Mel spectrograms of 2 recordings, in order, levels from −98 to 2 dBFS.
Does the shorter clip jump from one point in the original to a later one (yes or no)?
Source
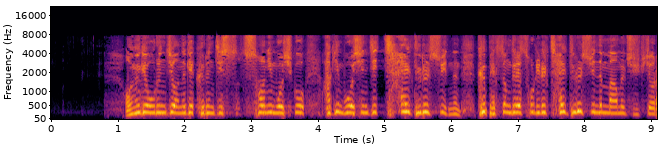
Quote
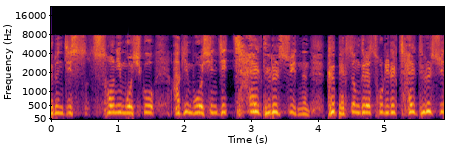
no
